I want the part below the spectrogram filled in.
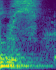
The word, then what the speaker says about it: Phelps: Phelps.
